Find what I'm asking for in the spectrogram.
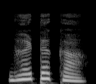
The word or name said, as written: ಘಟಕ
